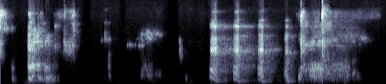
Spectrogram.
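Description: Exaggerated coughing with wheezy, strained breaths: a harsh burst, a few scattered gasps, then a rapid run of five or six raspy coughs that trails off.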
